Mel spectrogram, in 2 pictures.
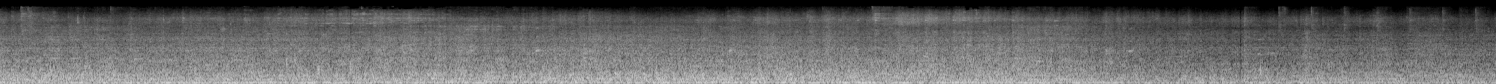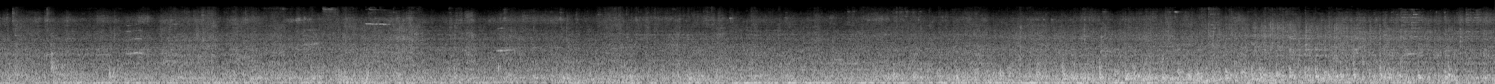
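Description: Freight train cars rolling past close by, a steady rumble of steel wheels on the rails with clickety-clack over the rail joints. About eleven seconds in the sound drops a little as a string of tank cars and covered hoppers passes instead of boxcars.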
